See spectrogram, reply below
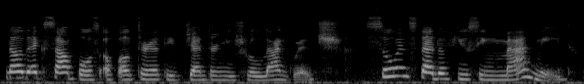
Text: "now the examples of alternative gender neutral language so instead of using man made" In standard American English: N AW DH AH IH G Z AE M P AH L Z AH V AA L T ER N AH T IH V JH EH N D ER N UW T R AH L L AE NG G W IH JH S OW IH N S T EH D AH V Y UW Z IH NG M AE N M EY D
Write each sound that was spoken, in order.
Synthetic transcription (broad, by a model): N AW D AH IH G S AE M P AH L S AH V AA L T ER N AH T IH V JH EH N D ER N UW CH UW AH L L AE NG G W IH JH S OW IH N S T EH D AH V Y UW S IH NG M AE N M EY D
